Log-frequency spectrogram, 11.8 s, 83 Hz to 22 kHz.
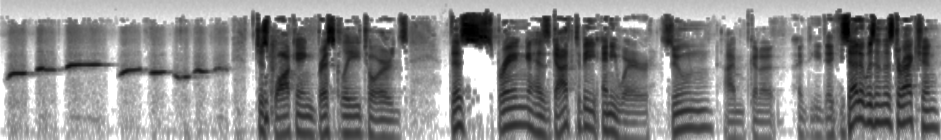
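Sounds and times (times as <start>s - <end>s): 
person whistling a melody while walking briskly through woods: 0.0s - 3.4s
speech: 3.2s - 11.7s.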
